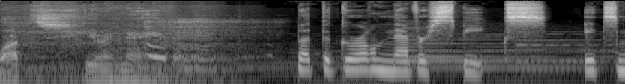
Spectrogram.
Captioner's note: the girl’s breathing is wheezy and labored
